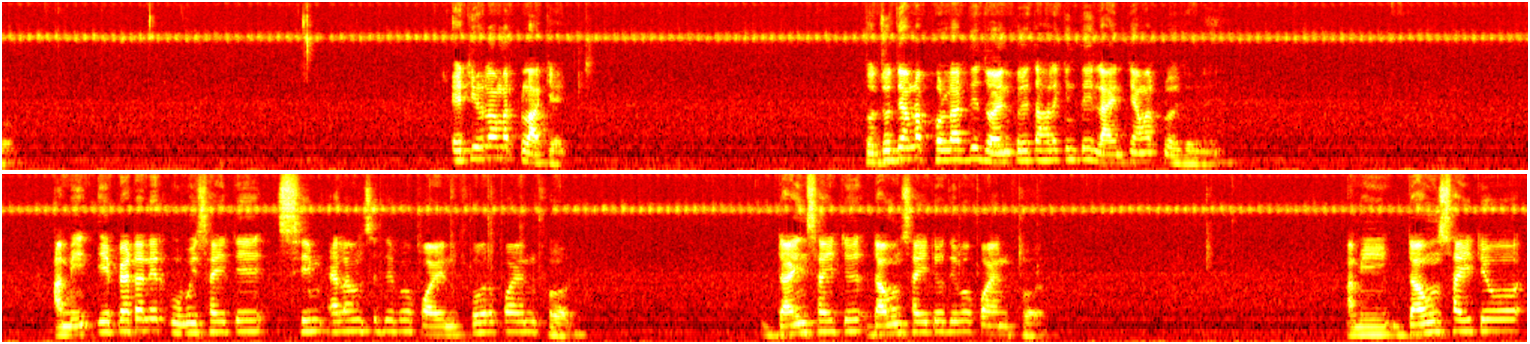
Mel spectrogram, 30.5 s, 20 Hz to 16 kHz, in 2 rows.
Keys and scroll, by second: 3.2 j, 5.8 Home, 19.5 KP_Decimal, 19.8 KP_4, 20.0 Down, 20.3 KP_Decimal, 20.5 KP_4, 20.8 Down, 25.5 Down, 27.4 ctrl+z.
